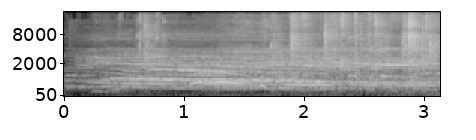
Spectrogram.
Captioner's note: cheering, applause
